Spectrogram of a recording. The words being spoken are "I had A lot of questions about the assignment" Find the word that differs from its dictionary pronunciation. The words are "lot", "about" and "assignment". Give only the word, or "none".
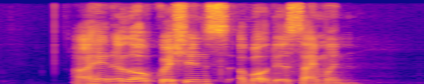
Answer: assignment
